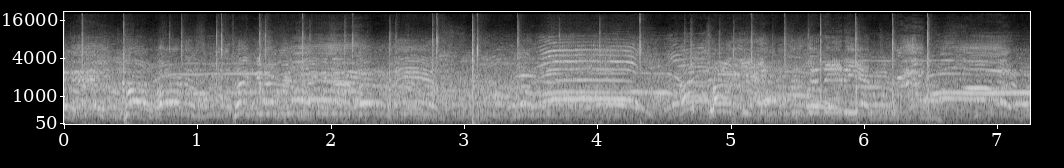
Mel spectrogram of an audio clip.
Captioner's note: applause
